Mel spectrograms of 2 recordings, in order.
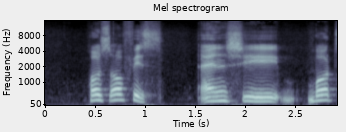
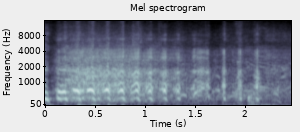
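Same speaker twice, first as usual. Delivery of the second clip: high bursting laugh at own joke; 8 semitones higher than usual. Real, not acted. Teller laughs at his own policeman joke, high. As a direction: laugh out at the punchline.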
